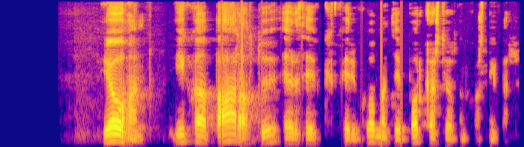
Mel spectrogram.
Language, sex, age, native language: Icelandic, male, 50-59, Icelandic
